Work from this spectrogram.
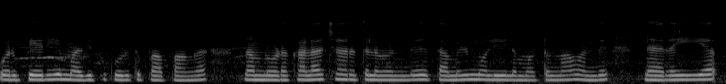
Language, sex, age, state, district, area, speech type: Tamil, female, 18-30, Tamil Nadu, Salem, rural, spontaneous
